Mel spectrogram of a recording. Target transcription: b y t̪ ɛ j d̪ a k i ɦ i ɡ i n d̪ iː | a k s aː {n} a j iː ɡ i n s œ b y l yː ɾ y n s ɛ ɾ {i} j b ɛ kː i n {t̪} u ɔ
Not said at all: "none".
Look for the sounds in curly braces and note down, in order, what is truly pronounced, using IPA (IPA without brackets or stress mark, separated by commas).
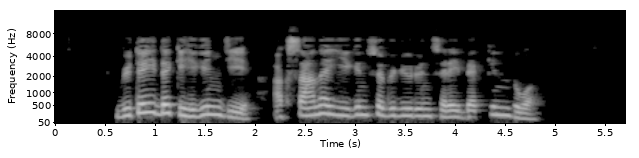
n, ɛ, d̪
